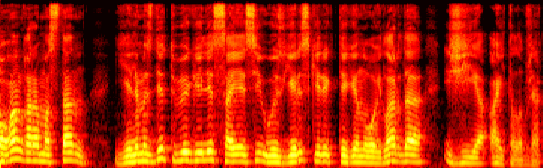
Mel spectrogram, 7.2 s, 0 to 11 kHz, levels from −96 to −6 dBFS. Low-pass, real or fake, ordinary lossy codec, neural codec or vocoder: 9.9 kHz; real; Opus, 64 kbps; none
